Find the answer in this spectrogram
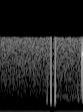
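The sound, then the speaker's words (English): Thin, band-limited radio static hisses steadily, broken by two quick muffled pops midway, then a sudden loud burst of harsh crackling noise at the very end. “or if your radios are too close to each other, but all I got was static.”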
